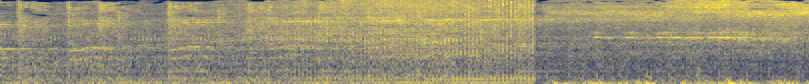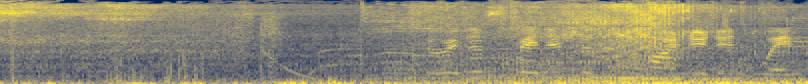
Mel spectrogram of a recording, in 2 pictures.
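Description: Background music for the first few seconds, then a sudden switch to heavy wind rumble on a phone microphone carried by a rider cycling along a road. A woman's voice begins under the rumble near the end.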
